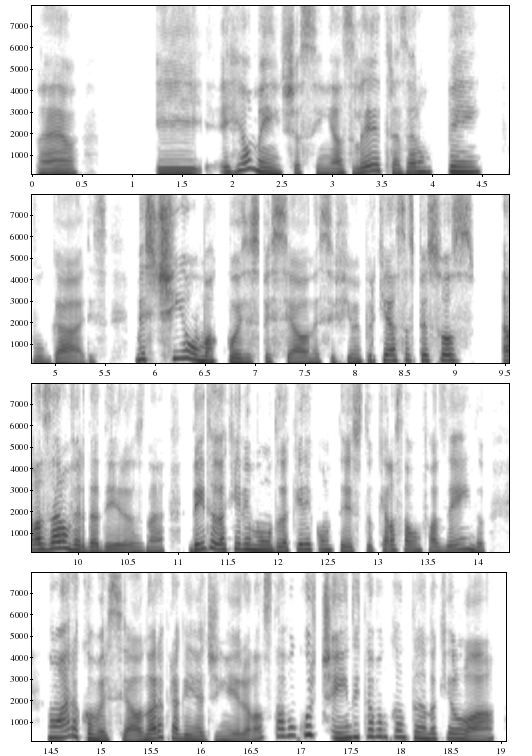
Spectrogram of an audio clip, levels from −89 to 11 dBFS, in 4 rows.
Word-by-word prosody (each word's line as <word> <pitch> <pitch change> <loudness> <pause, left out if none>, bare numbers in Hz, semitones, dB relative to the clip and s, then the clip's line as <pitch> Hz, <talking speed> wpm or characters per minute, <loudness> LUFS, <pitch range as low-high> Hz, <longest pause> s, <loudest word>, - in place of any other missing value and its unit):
Né? 185 +1 -1 0.8
E 195 -1 0 0.2
e 225 -2 -3
realmente, 225 - 0
assim, 165 -2 -6
as 180 +2 -3
letras 205 -1 -2
eram 215 +2 +1 0.2
bem 230 -1 +5 0.3
vulgares, 180 -4 -5 0.3
mas 270 +2 0
tinha 335 +2 +2
uma 220 -9 +6
coisa 180 -4 +2
especial 170 0 -3
nesse 175 +2 -6
filme 185 +1 -3
porque 225 +5 -3
essas 250 +1 -1
pessoas, 255 0 0 0.3
elas 245 +3 +4
eram 300 0 +6
verdadeiras, 170 -6 0
né? 170 +1 -5 0.2
Dentro 260 +8 +3
daquele 245 +1 +3
mundo, 205 -3 +4
daquele 235 +7 +1
contexto, 210 -5 -4
o - - -7
que - - -11
elas 215 +1 0
estavam 205 -2 -2
fazendo 200 +2 -2 0.4
não 270 0 +4
era 330 +4 +1
comercial, 185 -6 +1
não 210 - +3
era 245 +5 +4
pra 260 -4 -1
ganhar 200 -4 0
dinheiro. 160 -2 -5
Elas 250 - -4
estavam 350 +4 -4
curtindo 285 -11 +2
e - - +3
estavam 325 0 -2
cantando 270 -6 +1
aquilo 235 0 -1
lá, 180 -1 +2
210 Hz, 155 wpm, -23 LUFS, 180-250 Hz, 0.8 s, uma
